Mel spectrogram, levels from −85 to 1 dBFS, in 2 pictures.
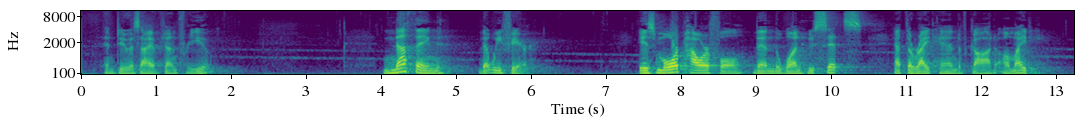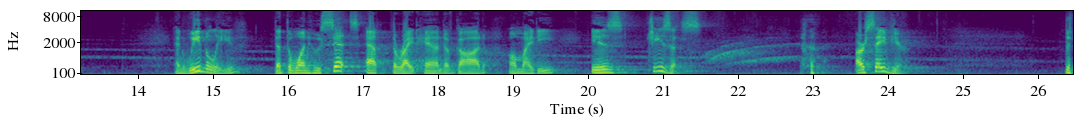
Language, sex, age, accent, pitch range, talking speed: English, male, 50-69, American, 110-150 Hz, 105 wpm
